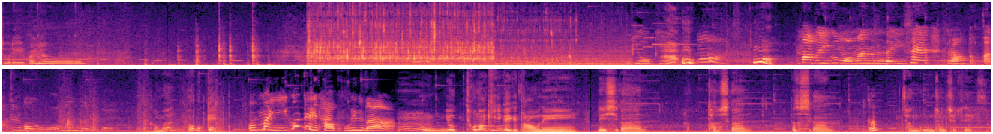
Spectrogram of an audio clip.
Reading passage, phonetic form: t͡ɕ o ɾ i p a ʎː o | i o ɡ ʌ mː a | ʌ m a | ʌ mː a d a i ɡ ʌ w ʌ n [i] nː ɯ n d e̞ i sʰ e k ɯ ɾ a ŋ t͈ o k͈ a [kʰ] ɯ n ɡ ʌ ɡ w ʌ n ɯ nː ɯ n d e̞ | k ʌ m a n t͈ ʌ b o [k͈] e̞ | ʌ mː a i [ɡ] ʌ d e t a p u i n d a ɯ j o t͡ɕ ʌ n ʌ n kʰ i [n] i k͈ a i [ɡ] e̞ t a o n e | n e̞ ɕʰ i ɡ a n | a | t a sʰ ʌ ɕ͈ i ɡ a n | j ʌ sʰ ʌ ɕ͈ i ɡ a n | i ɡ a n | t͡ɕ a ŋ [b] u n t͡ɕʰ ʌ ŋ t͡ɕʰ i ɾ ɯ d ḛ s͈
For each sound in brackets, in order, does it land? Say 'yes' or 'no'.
no, no, yes, yes, no, yes, no

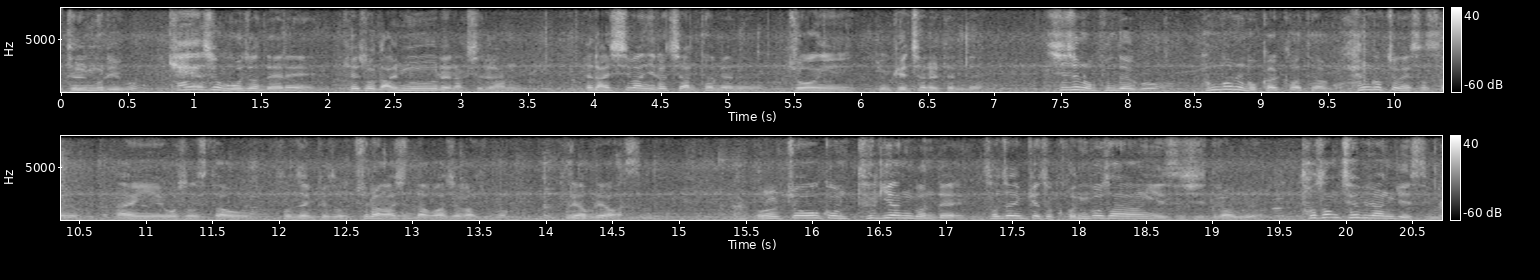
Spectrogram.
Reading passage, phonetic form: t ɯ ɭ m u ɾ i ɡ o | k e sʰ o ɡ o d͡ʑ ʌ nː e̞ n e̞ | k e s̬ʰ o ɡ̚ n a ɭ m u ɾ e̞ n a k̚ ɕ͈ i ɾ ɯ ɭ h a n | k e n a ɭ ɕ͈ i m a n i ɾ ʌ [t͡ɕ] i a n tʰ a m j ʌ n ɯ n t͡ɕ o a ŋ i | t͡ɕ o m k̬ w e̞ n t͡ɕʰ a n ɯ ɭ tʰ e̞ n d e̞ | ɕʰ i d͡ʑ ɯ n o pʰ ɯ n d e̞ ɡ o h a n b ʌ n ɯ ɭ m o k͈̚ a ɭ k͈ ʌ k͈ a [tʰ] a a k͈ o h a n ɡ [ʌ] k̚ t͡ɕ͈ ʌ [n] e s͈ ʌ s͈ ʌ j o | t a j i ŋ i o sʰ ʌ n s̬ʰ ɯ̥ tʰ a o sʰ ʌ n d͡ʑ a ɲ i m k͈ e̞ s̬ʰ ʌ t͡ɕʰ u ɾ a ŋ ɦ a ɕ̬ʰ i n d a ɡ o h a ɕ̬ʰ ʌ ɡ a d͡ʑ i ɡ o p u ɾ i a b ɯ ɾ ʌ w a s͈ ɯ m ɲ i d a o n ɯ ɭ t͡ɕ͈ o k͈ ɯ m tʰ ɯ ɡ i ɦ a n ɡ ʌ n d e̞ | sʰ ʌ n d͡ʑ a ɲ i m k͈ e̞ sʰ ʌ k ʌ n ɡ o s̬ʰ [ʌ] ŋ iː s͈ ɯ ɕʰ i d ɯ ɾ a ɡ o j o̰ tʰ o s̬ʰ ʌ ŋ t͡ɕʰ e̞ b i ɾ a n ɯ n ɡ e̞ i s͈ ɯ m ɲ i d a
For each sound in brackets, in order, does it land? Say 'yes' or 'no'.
no, yes, yes, no, no

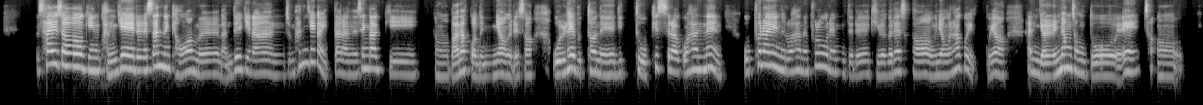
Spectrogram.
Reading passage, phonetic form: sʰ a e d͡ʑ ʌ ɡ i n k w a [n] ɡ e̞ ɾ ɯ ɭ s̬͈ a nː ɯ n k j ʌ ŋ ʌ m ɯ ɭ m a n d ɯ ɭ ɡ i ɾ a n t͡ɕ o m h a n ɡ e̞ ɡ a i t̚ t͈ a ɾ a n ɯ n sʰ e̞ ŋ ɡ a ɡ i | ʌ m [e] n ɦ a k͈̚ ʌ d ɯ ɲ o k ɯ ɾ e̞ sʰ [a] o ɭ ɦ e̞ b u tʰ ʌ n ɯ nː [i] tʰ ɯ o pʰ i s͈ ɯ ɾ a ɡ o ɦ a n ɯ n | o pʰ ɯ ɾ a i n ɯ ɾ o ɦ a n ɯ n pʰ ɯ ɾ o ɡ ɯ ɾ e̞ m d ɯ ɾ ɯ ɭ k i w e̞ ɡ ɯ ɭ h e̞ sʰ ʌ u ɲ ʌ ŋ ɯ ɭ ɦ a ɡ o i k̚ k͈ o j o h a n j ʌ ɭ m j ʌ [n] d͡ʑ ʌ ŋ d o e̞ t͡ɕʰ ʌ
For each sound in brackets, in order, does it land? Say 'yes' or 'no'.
yes, no, no, yes, no

